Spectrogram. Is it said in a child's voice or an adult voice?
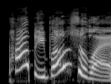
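child. It is said in a childlike voice.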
